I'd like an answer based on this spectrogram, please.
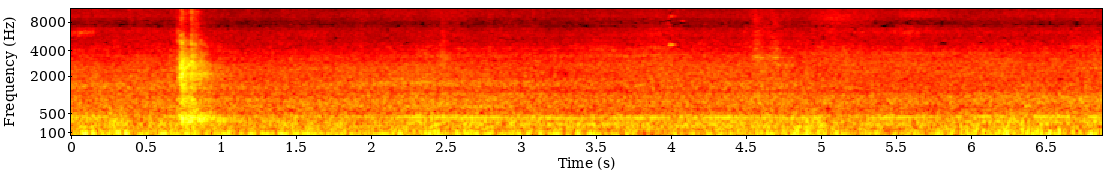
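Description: Diesel engine of a Caterpillar tracked excavator running under load with a steady low rumble and a faint even hum. About a second in there is one sharp clank.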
